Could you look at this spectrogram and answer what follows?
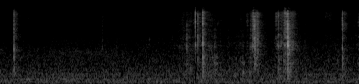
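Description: Scissors cut a portion out of a sheet. A faint hiss gives way to a handful of crisp snips close by, bunched toward the end, with no talk.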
